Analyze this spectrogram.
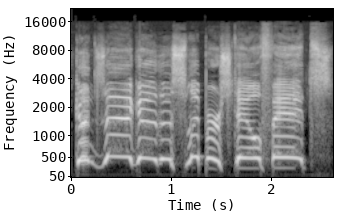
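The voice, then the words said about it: Weak Gus Johnson impression. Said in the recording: “That was not a very good Gus Johnson impression”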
